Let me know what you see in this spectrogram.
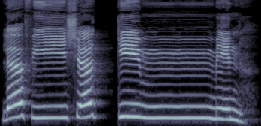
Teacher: میم جو ہے حروف یرملون میں سے ہے تو یہاں پر ادغام ہوگا تو ہم اسے غنّے کے ساتھ پڑھیں گے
